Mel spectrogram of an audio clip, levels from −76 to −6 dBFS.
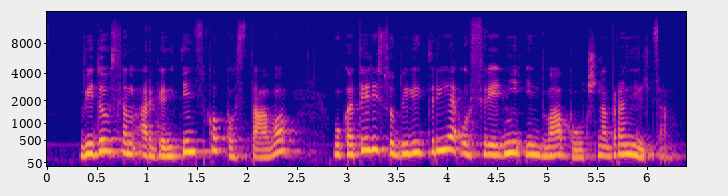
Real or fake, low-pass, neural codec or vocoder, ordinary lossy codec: fake; 14.4 kHz; codec, 44.1 kHz, 7.8 kbps, Pupu-Codec; none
